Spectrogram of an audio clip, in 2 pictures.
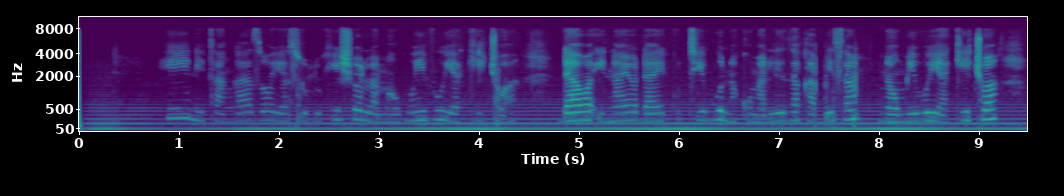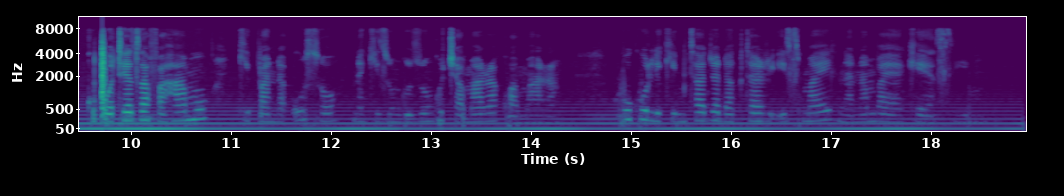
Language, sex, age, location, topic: Swahili, female, 18-24, Kisii, health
